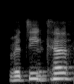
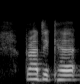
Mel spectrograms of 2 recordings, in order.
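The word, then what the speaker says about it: Radhika: We're going to start um with a shared experience and um a really warm welcome to Radika. Radica, sorry I asked when you've got the wrong pronunciation in your head. Radica um who is one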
